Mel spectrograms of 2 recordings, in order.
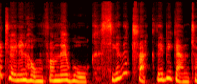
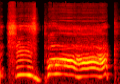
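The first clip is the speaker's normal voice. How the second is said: high, loud, drawn-out wail; 11 semitones higher, 5 dB louder than usual. A narrator's reading. Baby Bear trembles at the sight, wailing. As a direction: wail it in little-bear terror. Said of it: "he wailed".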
